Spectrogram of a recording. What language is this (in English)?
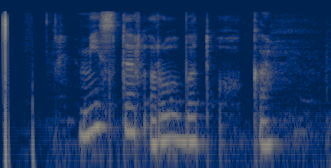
Russian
